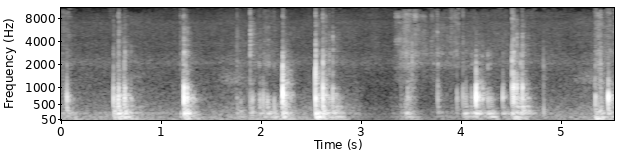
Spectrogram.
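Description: Hands sweep and gather a pile of dry natural cork wine stoppers in a white bowl, using the fingertips and long nails. Quiet bursts of hollow cork clatter and soft rubbing come in short, dry clusters with almost no ring, broken by a brief silent pause midway.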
